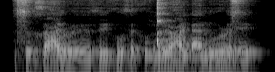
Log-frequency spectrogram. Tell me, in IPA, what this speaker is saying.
s ɯ x ɯ ʕ e ɹ øː θ yː h u θ ø h u ŋ͡ǃ øː ʕ i ʔ æ n uː ɹ ø z e

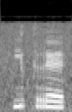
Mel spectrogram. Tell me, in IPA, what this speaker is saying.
j ə k r ɛ

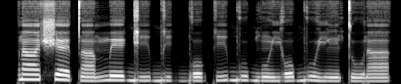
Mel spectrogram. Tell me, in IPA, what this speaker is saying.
ɾ ã˦ ʃ ɛ˦˨ t ã˨ m e˧ ɡ i˨ b i˨ ɡ͡b o˨ k i˨˦ b u˧ b ũ˨ j o˨˦ b u˦˨ j ĩ˨ t u˨ ɾ ã˧

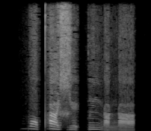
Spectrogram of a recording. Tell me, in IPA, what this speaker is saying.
b ɔ˥˧ pʰ a˥˧ ɕ e˦ ʔ p ĩ˧ ŋ a˨˩ ŋ a˨˩

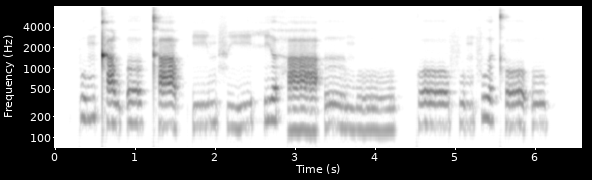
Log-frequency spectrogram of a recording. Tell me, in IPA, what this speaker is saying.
p u˧ m kʰ a˩ w ʔ ɤː˧˩ kʰ aː˧˩ p̚ ʔ iː˩˧ m f iː˩˧ h i˧˥ ə̯ h aː˩ ʔ ɯː˧˩ m uː˩ | k oː˩ f u˩˧ m f u˥˨ ə̯ kʰ oː˧ ʔ u˧ p̚

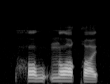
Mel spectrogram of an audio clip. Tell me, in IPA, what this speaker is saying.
h ɔ β ṵ n ɔ qʷ ɪ

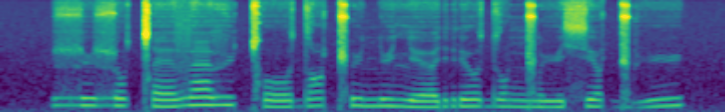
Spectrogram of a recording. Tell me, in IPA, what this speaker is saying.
ɮ y ɮ o ǀ ɛ v æ v y ǀ o d ɑ ǁ y n y lʲ œ rʲ o d o ŋ͡ǁ y sʲ ɔ ɡ͡ǁ y

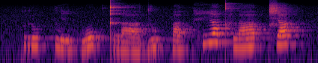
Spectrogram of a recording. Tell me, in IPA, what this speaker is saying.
p r u˦˥ k̚ p l i˨˩ t̚ w o˥˩ k̚ t r aː˧ d u˥˩ ʔ p a˦˥ t̚ h i˥˩ a̯ kʰ l aː˦˥ t̚ t͡ɕ a˥˩ t̚

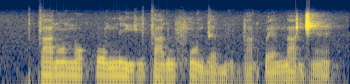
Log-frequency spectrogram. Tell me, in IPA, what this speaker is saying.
t a˦ ɾ ɔ̃˦ n ɔ˧ k͡p o˦ n i˦˨ j i˧ t a˦ ɾ u˦ f ɔ̃˦˨ d ɛ˨ b u˨ b a˨ k͡p ɛ˨˦ n a˦˨ d͡ʒ ɛ̃˨

